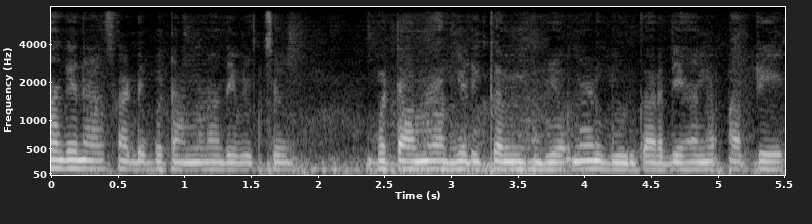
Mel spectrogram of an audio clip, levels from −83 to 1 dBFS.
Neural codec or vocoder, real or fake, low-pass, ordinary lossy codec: codec, 44.1 kHz, 2.6 kbps, DAC; fake; 7.2 kHz; none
